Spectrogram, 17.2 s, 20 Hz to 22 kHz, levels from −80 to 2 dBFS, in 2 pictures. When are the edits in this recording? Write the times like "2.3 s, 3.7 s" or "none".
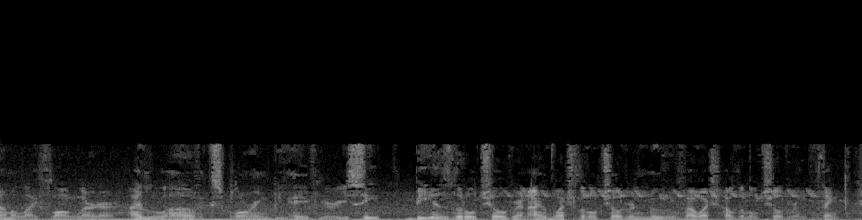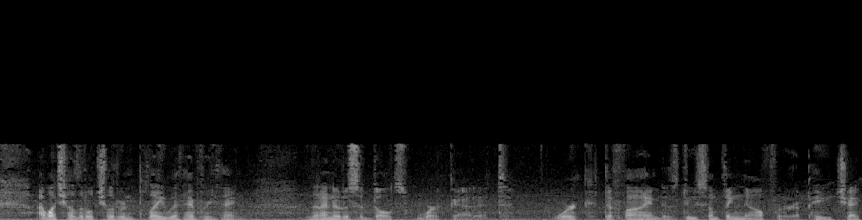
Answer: none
